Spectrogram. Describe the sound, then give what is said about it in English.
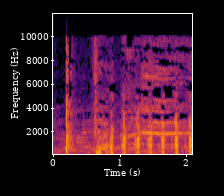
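Hands clapping in a quick, steady rhythm, about ten sharp claps evenly spaced over a couple of seconds, mixed with vocal sounds and light chuckling. “the two of them could turn off the lights with a clapper. Clap on.”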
